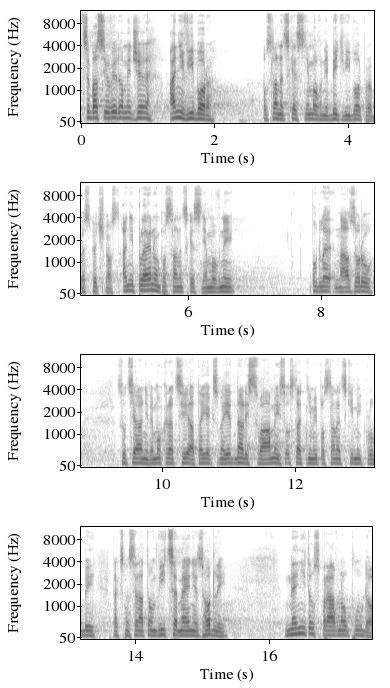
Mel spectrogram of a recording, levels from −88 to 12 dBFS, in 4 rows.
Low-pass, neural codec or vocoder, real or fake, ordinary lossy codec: 10.8 kHz; vocoder, 44.1 kHz, 128 mel bands every 512 samples, BigVGAN v2; fake; Opus, 24 kbps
